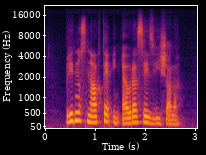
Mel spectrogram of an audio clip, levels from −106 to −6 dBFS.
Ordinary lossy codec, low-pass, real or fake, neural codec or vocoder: none; 19.8 kHz; fake; autoencoder, 48 kHz, 32 numbers a frame, DAC-VAE, trained on Japanese speech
